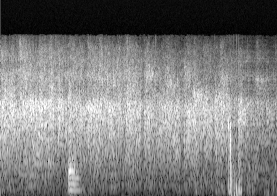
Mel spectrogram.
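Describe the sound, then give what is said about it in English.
A group breaks into steady applause for a woman who answered a question about what a foundation is, a dense crackle of many hands clapping for several seconds, with a brief voiced whoop early on and a sharper clap burst near the end. “Clap for her, guys. Big hand.”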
